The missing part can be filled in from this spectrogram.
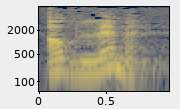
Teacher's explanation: الظاء فخمها ورقق قبلها الهمزة واللام رققها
